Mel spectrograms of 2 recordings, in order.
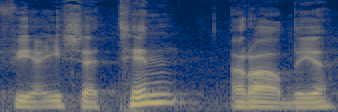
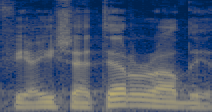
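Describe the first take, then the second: First: The n sound is clearly pronounced before the r. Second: The n sound merges into a doubled r. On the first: The speaker calls it wrong. "you don't say" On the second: The speaker calls it right. "you say"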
